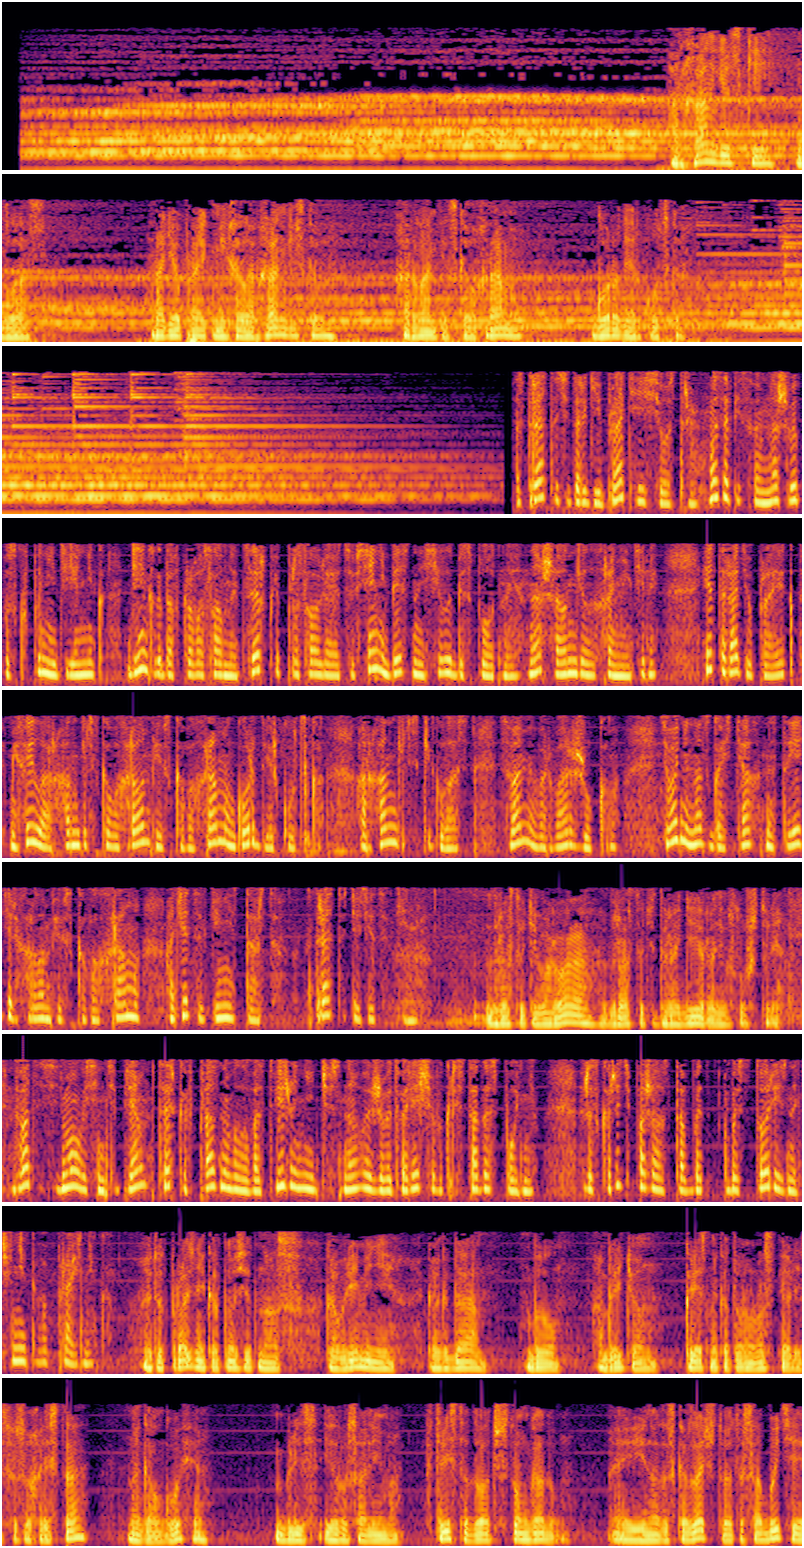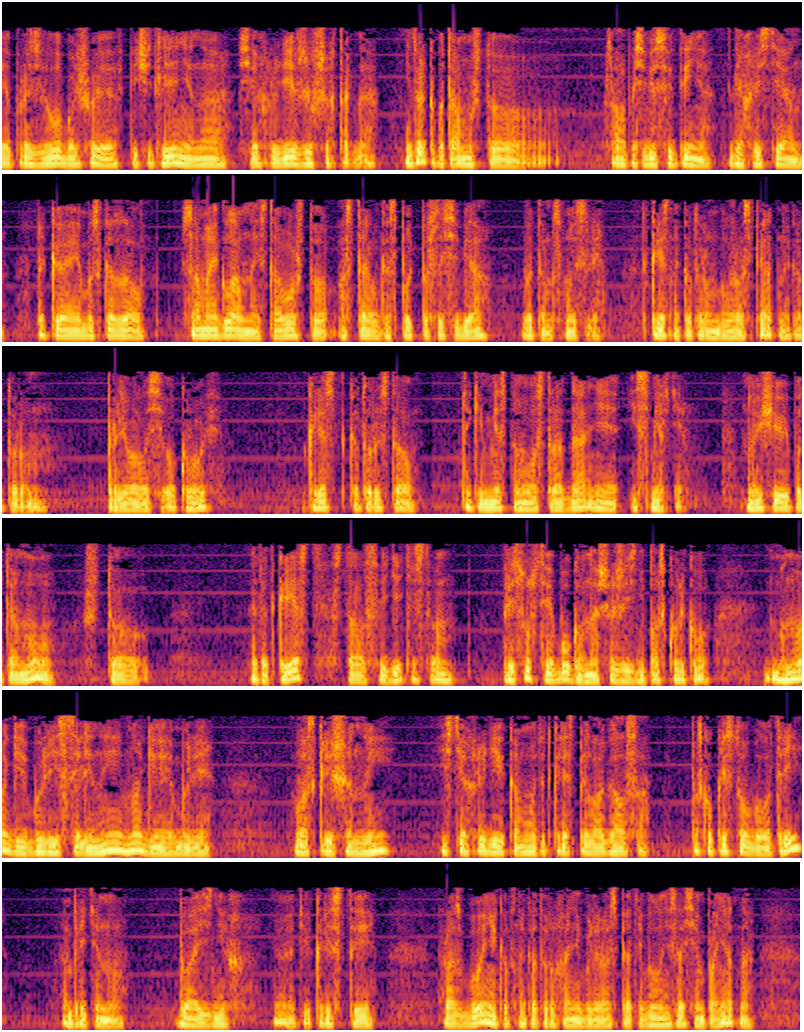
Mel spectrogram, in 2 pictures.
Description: Беседа об истории и значении праздника. Есть ли в Церкви «День пожилого человека», и как христиане относятся к родителям? Почему священник служит Литургию, даже если в храме никого кроме него нет?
